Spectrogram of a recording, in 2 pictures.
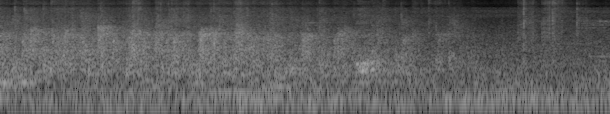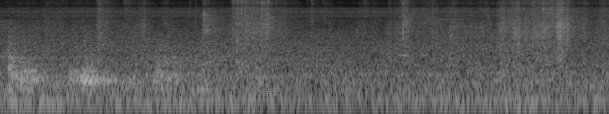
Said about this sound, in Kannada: ಎಲ್ಲರೂ ಚಪ್ಪಾಳೆ ಮೂಲಕ ಅಭಿನಂದಿಸಬೇಕು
